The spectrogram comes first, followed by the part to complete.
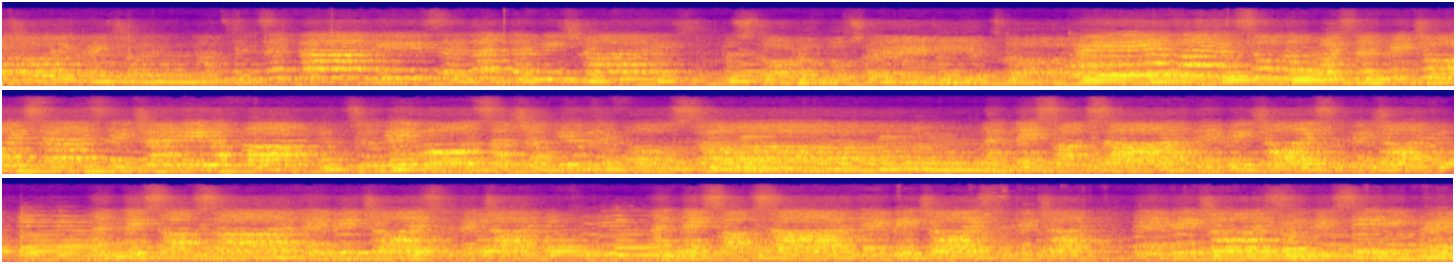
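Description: Mixed choir of male and female voices singing with grand piano accompaniment, the singing swelling louder about eight seconds in.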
